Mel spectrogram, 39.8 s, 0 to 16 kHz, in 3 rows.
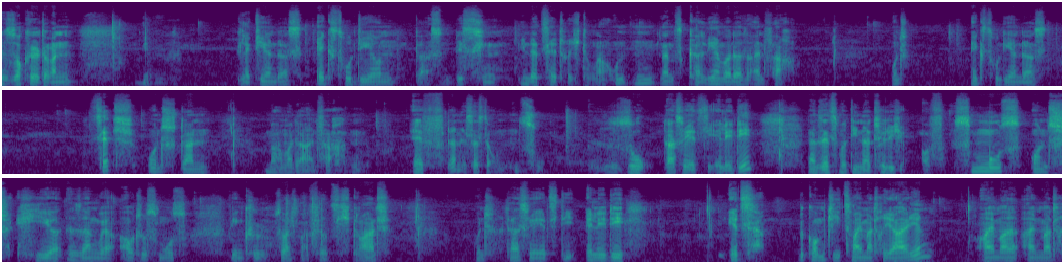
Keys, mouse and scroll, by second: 1.5 b, 1.9-2.7 drag, 3.9 e, 6.5 z, 7.9 click, 8.8 s, 10.9 drag, 11.9 e, 13.2 z, 14.1 drag, 14.5-15.3 middle drag, 18.0 f, 18.8 Tab, 20.5 z, 20.9-22.1 middle drag, 25.1 click, 27.9 click, 29.0 click, 30.1 4, 30.3 0, 30.5 Return, 32.9-34.6 middle drag, 38.3 click.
